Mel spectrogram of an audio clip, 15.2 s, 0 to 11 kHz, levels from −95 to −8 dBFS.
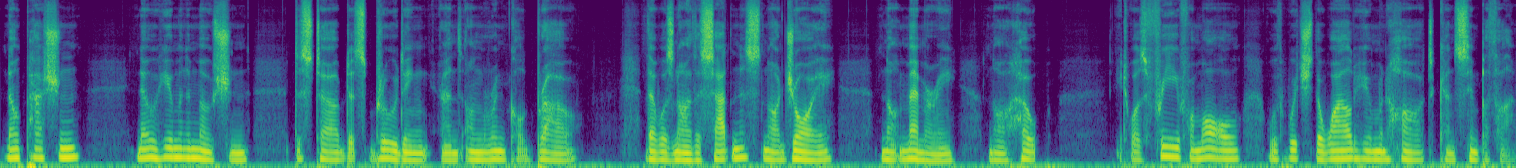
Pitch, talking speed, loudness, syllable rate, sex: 115 Hz, 130 wpm, -19 LUFS, 4.4 syllables/s, male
